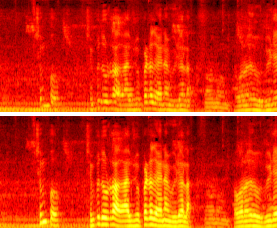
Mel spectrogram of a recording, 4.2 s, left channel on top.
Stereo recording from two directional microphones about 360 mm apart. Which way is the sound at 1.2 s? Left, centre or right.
Centre.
